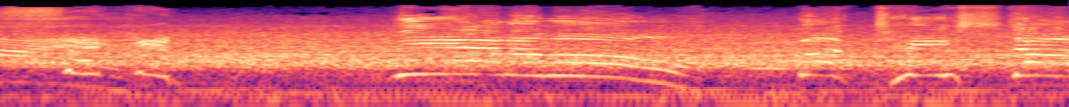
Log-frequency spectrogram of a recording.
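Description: Excited wordless vocal exclamations, drawn-out rising-and-falling "ooh" and "whoa" calls, over background music.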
